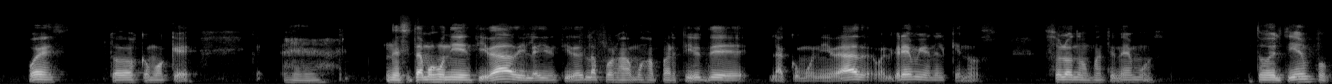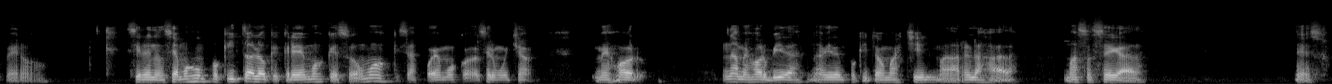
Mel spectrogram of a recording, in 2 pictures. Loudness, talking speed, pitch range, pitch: -24 LUFS, 135 wpm, 105-115 Hz, 110 Hz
